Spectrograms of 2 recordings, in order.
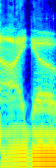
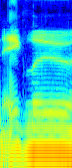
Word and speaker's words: Igoe: I mean, between that and Igoe, my name was butchered quite a bit when they called a roll. Igloo, and, you know, it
